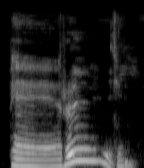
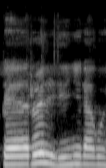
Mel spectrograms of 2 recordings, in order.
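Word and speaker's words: Berlin: 베를린, 베를린, 베를린. 이거를 베를린이라고 읽는 건 상당히 한국적인 발음이죠. 우리 뭐 한국 사람이니까 한국식으로 읽는다는 거죠. 베를린. 그런데 정확하게는 베를린. 그래서 베를린이 좀 더 가깝긴 해요.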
